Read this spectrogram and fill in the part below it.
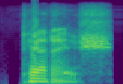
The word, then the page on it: pettish: American English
